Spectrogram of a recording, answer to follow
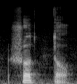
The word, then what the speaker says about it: সত্য: হবে দন্তস ত ফলা সত্য শব্দের সঠিক উচ্চারণের রূপটি হল তালবসয় ওকার তয় হসন্ত তয় ওকার সত্য 45 নম্বর প্রশ্ন বিক্রম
